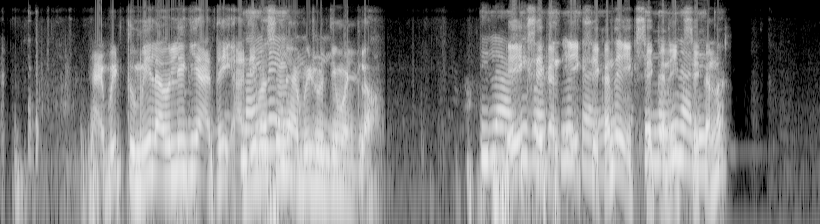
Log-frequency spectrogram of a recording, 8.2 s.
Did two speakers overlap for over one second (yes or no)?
yes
